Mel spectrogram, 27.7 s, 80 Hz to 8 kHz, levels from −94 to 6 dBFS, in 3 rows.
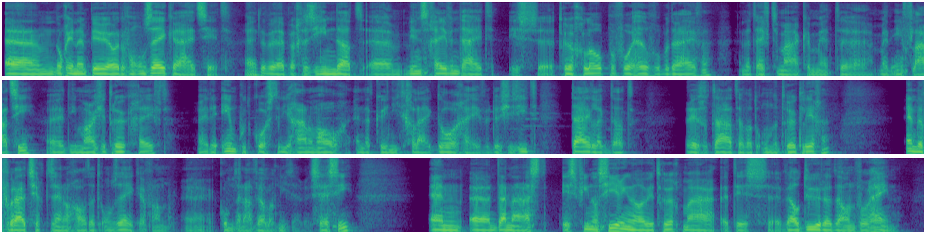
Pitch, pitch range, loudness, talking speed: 85 Hz, 80-95 Hz, -22 LUFS, 200 wpm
